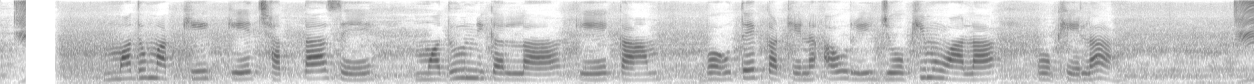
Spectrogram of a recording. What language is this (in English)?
Bhojpuri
